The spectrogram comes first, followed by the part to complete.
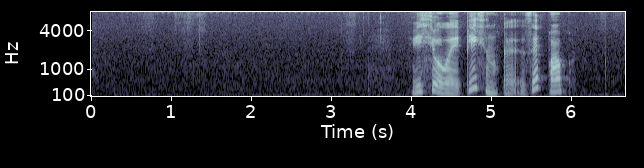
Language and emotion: Russian, positive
